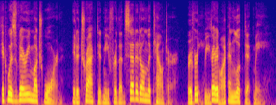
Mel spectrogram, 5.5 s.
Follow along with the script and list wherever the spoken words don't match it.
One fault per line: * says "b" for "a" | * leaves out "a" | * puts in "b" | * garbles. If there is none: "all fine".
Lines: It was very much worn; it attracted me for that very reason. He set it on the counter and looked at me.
* leaves out "very reason He"
* garbles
